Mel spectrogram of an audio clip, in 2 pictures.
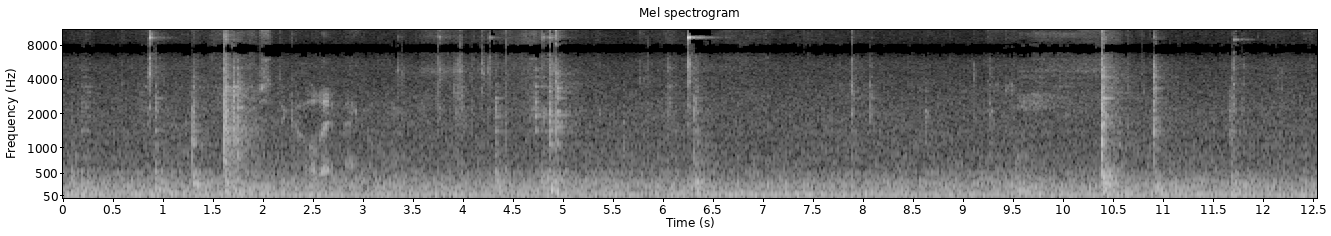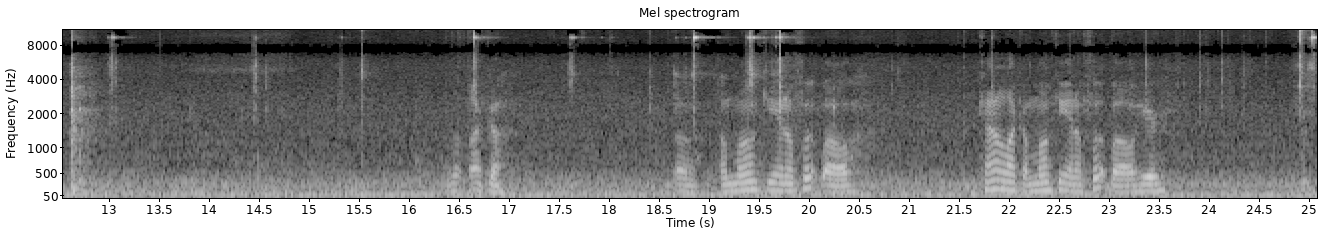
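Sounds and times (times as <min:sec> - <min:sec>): steady low hum: 0:00.0 - 0:25.0
metal parts clinking and knocking: 0:23.4 - 0:25.0.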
